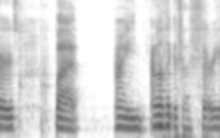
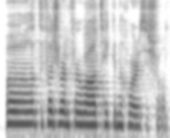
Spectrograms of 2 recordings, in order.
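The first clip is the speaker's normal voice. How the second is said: fast reread; 3 semitones higher, 4 dB louder, faster than usual. Shown as a demonstration. Rushed reread of draft.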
